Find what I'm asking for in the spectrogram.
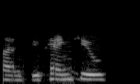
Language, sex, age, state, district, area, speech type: Punjabi, female, 18-30, Punjab, Mohali, urban, conversation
